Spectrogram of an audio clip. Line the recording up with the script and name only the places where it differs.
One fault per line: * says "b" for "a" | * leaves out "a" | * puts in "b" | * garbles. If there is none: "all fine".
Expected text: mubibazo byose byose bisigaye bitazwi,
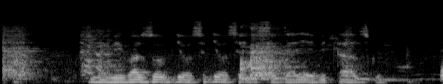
all fine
